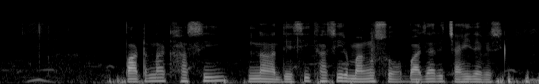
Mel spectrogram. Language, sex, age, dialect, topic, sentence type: Bengali, male, 25-30, Western, agriculture, question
